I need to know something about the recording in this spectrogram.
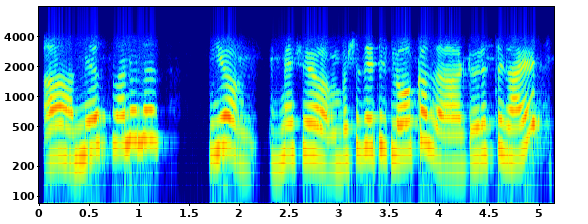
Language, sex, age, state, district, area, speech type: Kashmiri, female, 18-30, Jammu and Kashmir, Bandipora, rural, conversation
